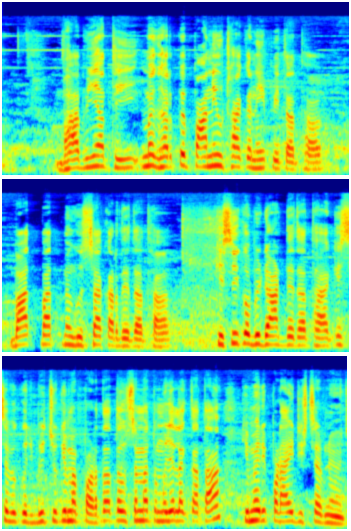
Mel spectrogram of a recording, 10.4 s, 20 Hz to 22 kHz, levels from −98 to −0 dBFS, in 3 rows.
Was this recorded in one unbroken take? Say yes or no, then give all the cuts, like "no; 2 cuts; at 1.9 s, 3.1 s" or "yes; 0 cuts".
yes; 0 cuts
